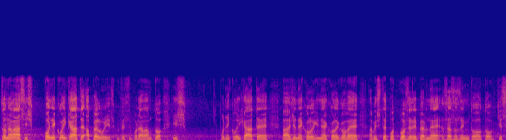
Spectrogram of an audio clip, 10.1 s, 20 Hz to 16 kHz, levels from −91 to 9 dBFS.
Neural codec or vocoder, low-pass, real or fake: none; 7.2 kHz; real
